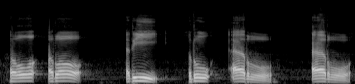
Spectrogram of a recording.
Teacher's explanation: Kalau R teman-teman rasa menuntut banyak getaran, Tapi kalau huruf ro tidak menuntut banyak getaran.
